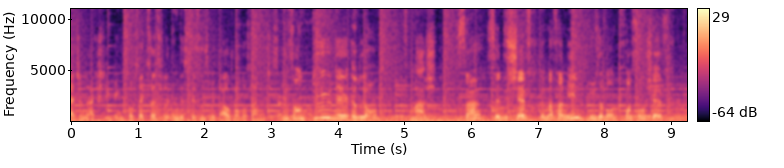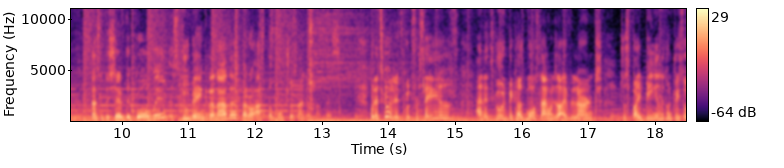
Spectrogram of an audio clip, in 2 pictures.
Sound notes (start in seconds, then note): 3.0 speaking French; 10.8 speaking Spanish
